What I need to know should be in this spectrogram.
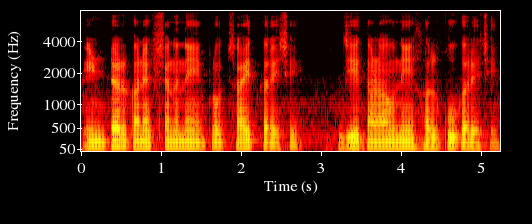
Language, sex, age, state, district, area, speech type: Gujarati, male, 18-30, Gujarat, Kheda, rural, spontaneous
